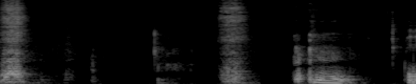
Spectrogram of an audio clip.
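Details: A few harsh, rough throat-clearing bursts with brief pauses in a quiet room; throat clearing.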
